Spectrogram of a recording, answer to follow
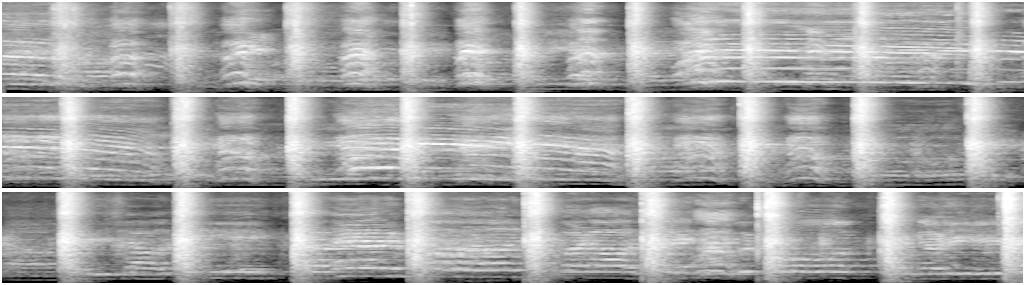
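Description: Men chanting a noha (Shia mourning lament) together over a microphone, while a crowd of mourners performs matam, striking their chests in unison. The slaps make a steady, loud beat of one to two strikes a second under the chant.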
